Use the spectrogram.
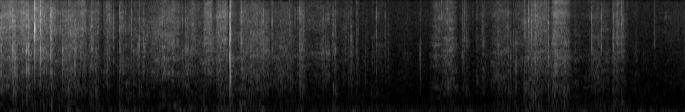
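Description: A crumpled wad of thin greyish-brown packing paper is held in one hand while the fingertips of the other hand pinch, pull apart and crinkle pieces of it. Bright, dry crinkling and soft tearing rustles come in irregular bursts, with a few sharper crackles standing out early on.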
